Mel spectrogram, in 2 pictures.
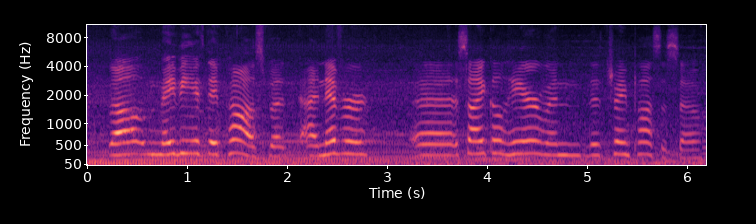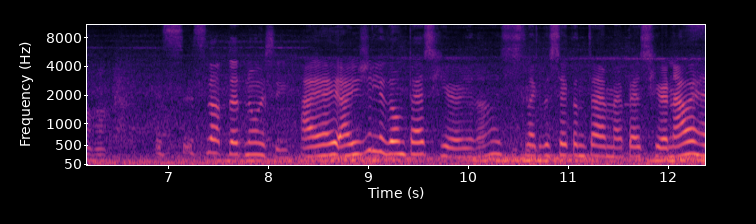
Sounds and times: Interviews 0:00.0 - 0:12.3

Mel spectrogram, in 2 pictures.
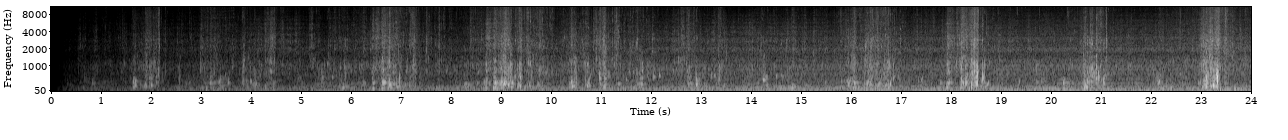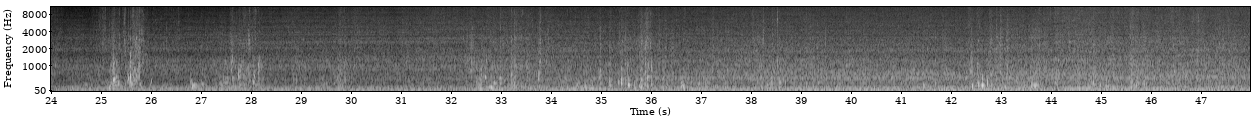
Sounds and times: Two boats are going through the canal 0:00.4 - 0:47.9
waves 0:00.4 - 0:47.9

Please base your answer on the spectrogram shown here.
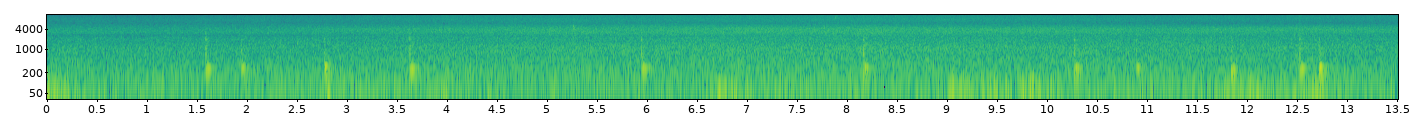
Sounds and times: Rain25082015LCG 0:00.0 - 0:13.5

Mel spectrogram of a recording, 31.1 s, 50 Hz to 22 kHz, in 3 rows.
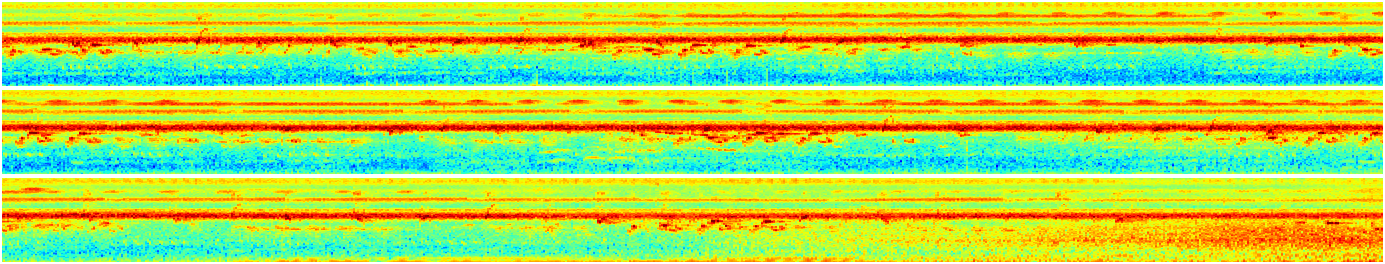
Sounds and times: Frogs chirping 0:03.4 - 0:31.0
Birdsong 0:13.2 - 0:31.0

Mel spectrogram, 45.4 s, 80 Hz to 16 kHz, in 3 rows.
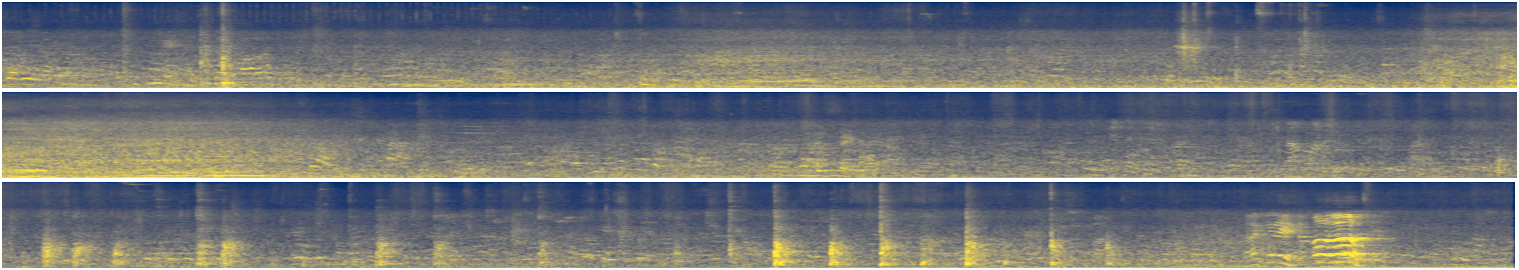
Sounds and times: Traffic sound 0:00.0 - 0:45.4

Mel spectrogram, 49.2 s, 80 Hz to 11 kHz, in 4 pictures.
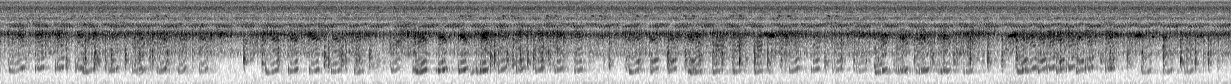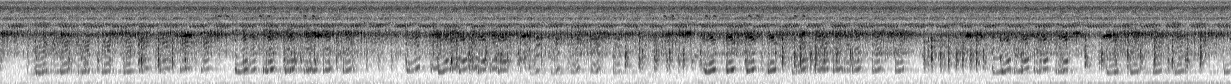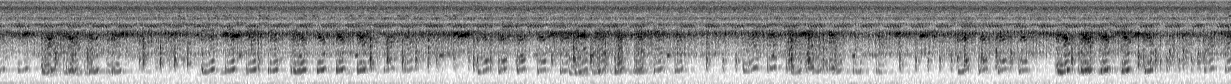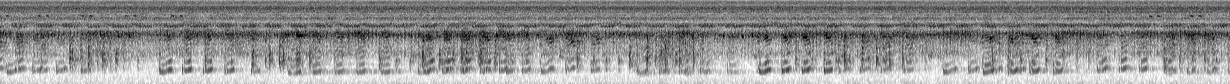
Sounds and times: Frogs chirping 0:00.0 - 0:49.2
Insects called 0:00.0 - 0:49.2

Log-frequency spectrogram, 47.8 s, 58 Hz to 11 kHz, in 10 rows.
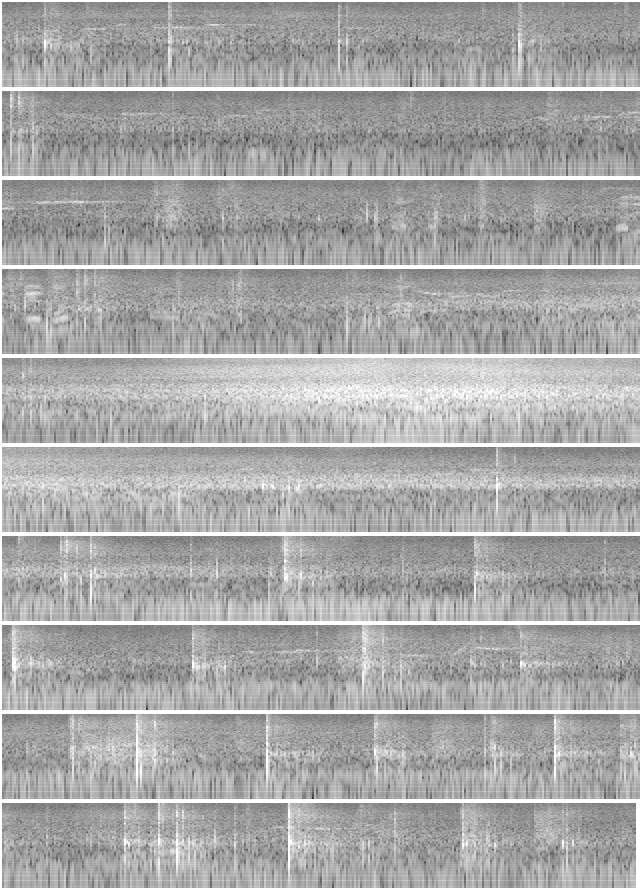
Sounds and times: tennis ball pop right left right 0:16.9 - 0:21.2

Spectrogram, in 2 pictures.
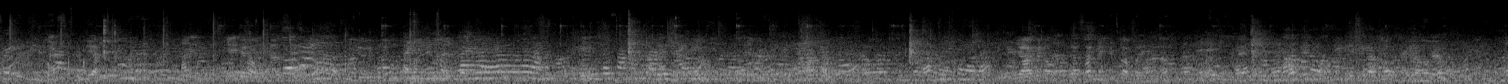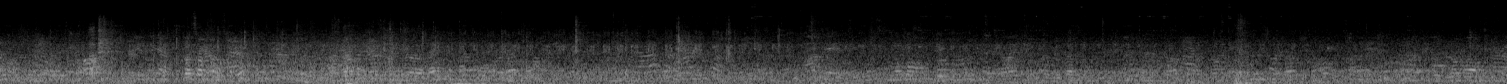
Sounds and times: other travellers are discussing in chinese and other languages 0:00.0 - 0:30.1

